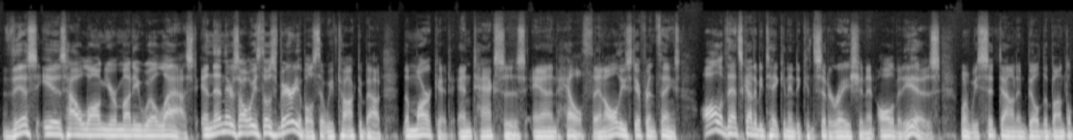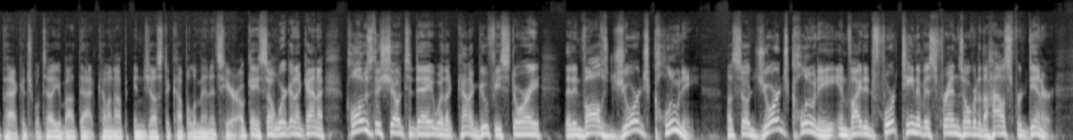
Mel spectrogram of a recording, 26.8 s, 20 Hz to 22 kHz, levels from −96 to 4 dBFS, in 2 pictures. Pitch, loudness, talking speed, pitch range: 115 Hz, -17 LUFS, 230 wpm, 95-145 Hz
